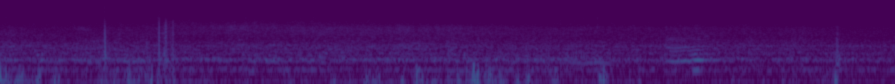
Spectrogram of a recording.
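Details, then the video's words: June phacelia field being pollinated by bees among other insects: a dense, wavering low hum of several overlapping buzzes, with brief clicks and a passing insect tone rising near the end. "Facelia w czerwcu - zapylanie przez pszczoły oraz inne owady zapylające."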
